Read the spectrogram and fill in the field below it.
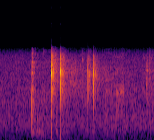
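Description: Billiard balls knock together on the table.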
